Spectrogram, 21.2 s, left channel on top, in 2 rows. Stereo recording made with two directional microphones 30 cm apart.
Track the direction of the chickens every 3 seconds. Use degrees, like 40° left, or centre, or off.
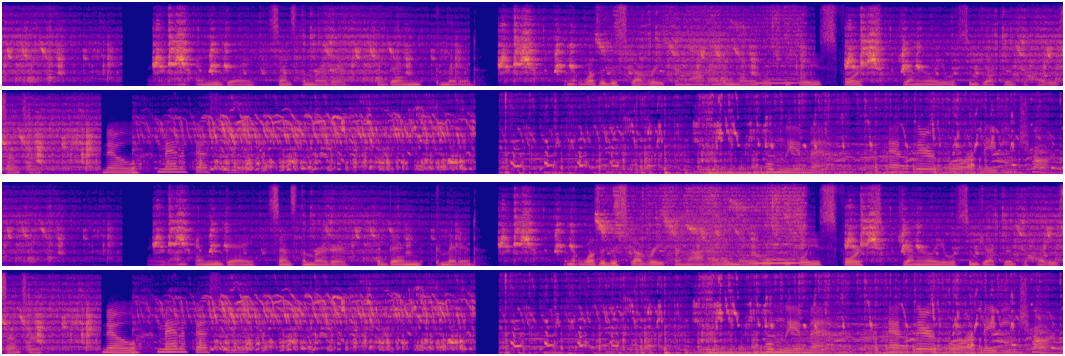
40° left, 40° left, 30° left, 20° left, centre, 10° right, 20° right.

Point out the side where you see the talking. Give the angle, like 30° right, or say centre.
20° right.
